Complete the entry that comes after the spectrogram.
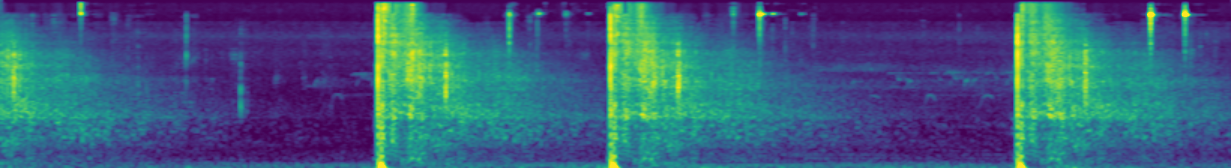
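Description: Handgun shots during CCW pistol training, three sharp loud cracks spaced a couple of seconds apart, each ringing out with a decaying echo against a quiet outdoor range.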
